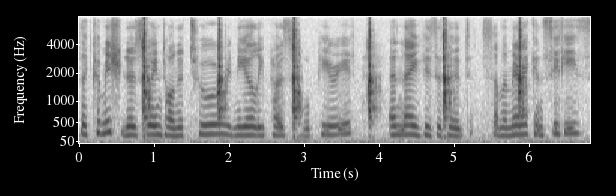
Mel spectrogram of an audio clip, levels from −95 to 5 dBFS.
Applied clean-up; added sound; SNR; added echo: none; Clock; -4 dB; none.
